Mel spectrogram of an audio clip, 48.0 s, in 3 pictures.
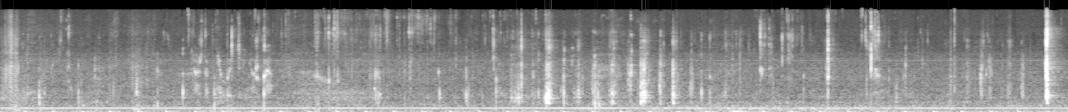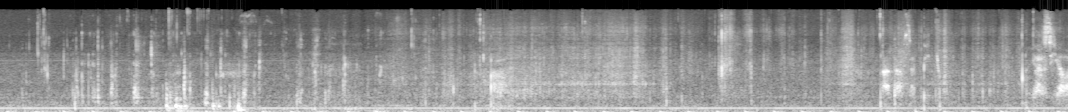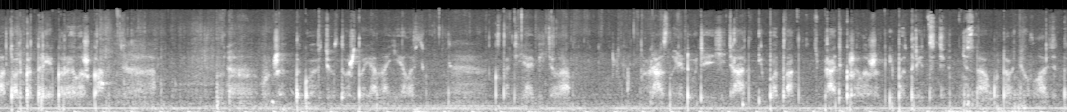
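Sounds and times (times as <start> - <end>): steady low hum: 0.0 - 48.0
wet chewing: 4.7 - 23.6
crunching of fried breading: 4.8 - 29.2.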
